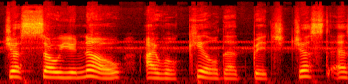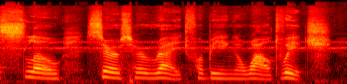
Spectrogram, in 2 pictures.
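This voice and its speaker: A woman voicing a cruel male werewolf who snarls loud threats at a wizard. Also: medium pitch, slow, a little hiss or hum, rough recording. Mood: taunting.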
